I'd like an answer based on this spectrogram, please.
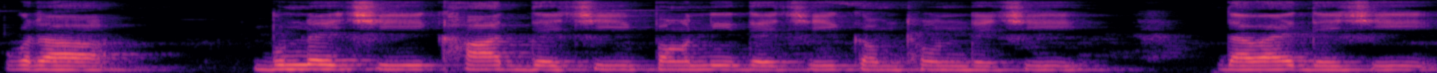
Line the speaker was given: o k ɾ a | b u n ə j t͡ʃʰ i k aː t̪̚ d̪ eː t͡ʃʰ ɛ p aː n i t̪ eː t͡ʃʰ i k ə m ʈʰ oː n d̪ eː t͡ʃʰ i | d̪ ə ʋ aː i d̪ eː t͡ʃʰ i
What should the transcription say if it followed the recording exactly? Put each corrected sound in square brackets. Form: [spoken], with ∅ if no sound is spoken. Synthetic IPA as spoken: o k ɾ a | b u n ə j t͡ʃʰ i [kʰ] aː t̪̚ d̪ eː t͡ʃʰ [i] p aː n i [d̪] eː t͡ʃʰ i k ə m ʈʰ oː n d̪ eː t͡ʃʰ i | d̪ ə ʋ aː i d̪ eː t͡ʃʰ i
